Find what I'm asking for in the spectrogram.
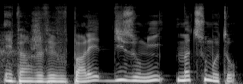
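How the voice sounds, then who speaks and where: A man's voice: fairly high pitch, brisk, noisy background. A man co-hosting a casual podcast, talking sentimentally with many hesitations and restarts. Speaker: podcast co-host. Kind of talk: casual chat and personal segment.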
